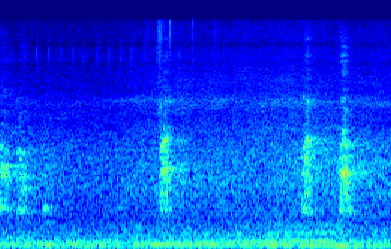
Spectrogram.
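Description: A dog barking four times: once at the start, once about two seconds in, then twice close together near the end, over a low steady rumble.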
